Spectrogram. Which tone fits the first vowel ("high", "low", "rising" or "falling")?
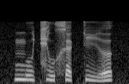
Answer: low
